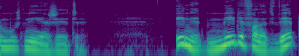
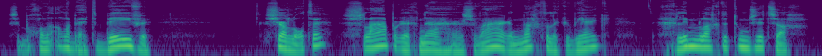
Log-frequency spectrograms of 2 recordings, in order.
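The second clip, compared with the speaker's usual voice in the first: ordinary delivery, nothing marked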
